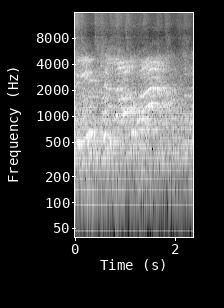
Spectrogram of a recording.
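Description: Children talking and calling out at once: overlapping chatter of young voices with no single clear speaker.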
